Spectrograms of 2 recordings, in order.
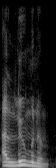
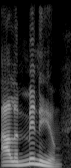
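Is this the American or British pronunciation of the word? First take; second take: American; British. First: It is said the American way. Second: It is said the British way. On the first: "You say aluminum" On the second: "They say"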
